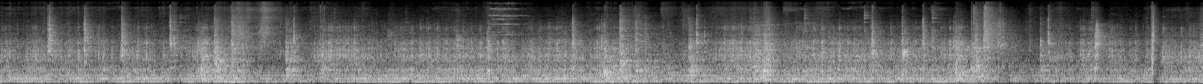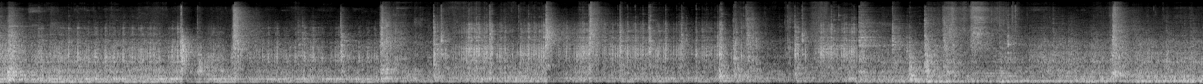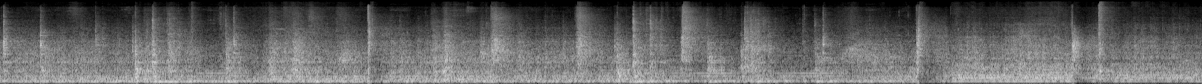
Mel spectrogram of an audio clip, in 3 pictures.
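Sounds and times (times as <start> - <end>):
steady machine hum: 0.0 - 25.4.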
